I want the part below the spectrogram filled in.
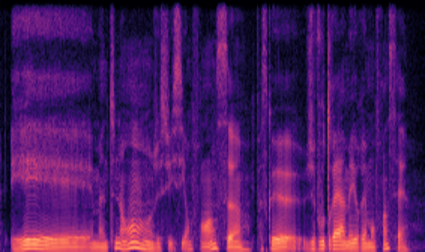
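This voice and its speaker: With an Italian accent, a man speaks at a very slow pace in a fairly low, dark, mellow voice. His loudness swings widely. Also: ordinary pitch variation. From central Italy, near Rome. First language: Italian (speaking French). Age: 30s. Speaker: European volunteer. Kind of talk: interview. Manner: halting, many hesitations.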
